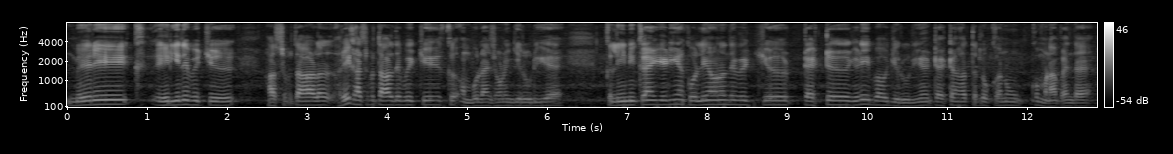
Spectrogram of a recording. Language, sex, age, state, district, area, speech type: Punjabi, male, 60+, Punjab, Mohali, urban, spontaneous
